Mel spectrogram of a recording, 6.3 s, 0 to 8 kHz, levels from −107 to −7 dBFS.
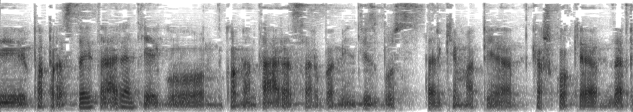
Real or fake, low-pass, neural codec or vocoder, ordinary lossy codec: fake; 7.2 kHz; vocoder, 22.05 kHz, 80 mel bands, HiFi-GAN; MP3, 32 kbps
